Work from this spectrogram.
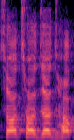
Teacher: तालु से उच्चारण होता है च वर्ग का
